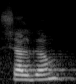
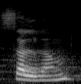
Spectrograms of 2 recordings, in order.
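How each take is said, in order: First: The word begins with an 'sh' sound. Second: The word begins with a plain 's' sound. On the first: The speaker calls it right. "ये शक्कर वाले श का जो हम उपयोग करते हैं" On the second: The speaker calls it wrong. "ऐसा तो नहीं कह सकते"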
